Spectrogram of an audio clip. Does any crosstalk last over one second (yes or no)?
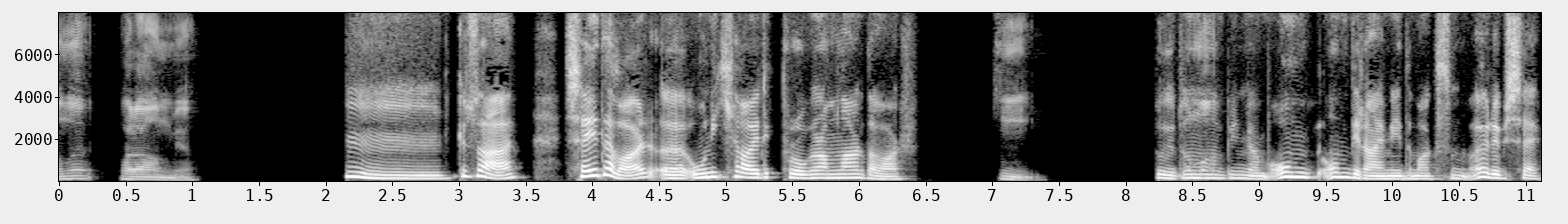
no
